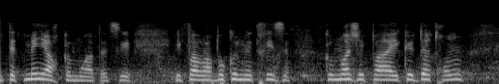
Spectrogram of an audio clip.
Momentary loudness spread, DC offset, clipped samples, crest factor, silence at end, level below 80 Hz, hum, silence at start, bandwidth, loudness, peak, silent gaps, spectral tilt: 11 LU; under 0.1%; under 0.1%; 16 dB; 0 s; -46 dBFS; none; 0 s; 8 kHz; -25 LUFS; -8 dBFS; none; -5.5 dB/octave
